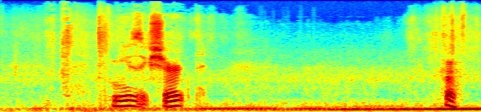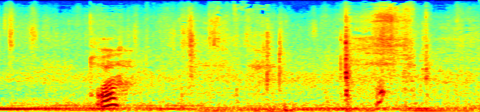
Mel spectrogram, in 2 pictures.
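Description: Fabric rustles and crinkles as clothing is handled up close.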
